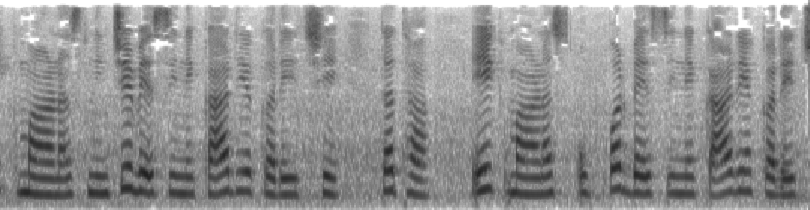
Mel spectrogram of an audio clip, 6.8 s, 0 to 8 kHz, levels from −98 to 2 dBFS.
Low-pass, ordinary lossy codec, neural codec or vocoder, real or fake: 7.2 kHz; MP3, 32 kbps; none; real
